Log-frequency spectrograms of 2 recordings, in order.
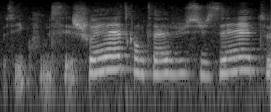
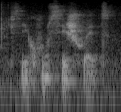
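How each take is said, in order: First: Sung, slow, drawn-out silly rhyme; sung, playful singsong. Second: Softly, slowly to herself; quiet aside. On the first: Pretend. Sung, vlogger amusing herself with a silly rhyme, playful singsong. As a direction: stretch it into a goofy little chant. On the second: Real, not acted. Vlogger musing to herself about filming time, quiet aside. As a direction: say it low and unhurried. Tries a silly rhyme to herself.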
